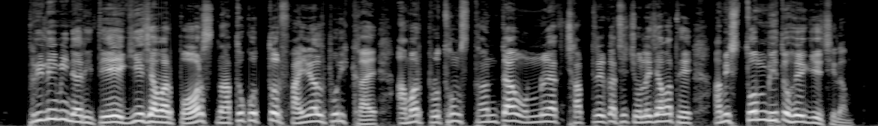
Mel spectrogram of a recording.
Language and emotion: Bengali, surprised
